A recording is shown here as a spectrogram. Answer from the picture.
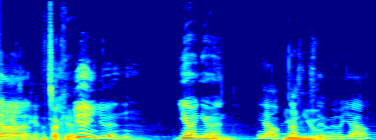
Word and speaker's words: Yunyun: Yunyun, yeah. You need to say it like you are dropping something on the ground, like Yunyun.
